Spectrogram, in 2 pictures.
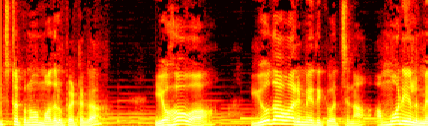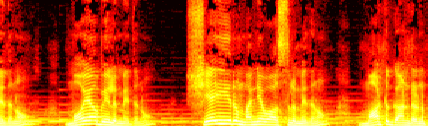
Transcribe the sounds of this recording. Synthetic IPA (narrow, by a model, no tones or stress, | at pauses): t͡ʃɐ̥ʈɐkunumɔd̪ɐlupɛʈːɐɡaː | jeɦɔːʋaː | juːd̪aːʋaːɾimiːd̪ɐkiʋɐt͡ʃːinɐɐmːo̞ːnijulɐmiːd̪ɐnumɔːjaːbiːlɐmiːd̪ɐnu | ʃeːjiːɾumɐnjɐʋaːsulɐmiːd̪ɐnu | maːʈuɡaːɳɖɐnup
